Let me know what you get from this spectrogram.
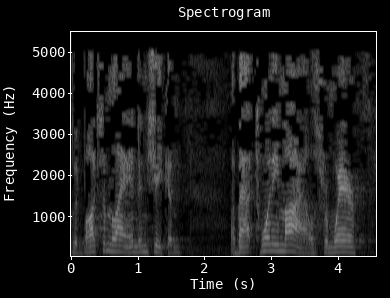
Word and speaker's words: Shechem: Shechem is the way it's pronounced. Shechem.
